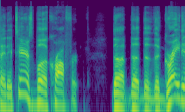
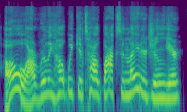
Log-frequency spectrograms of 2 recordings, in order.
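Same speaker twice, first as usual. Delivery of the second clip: higher-pitched mock-innocent imitation; imitating Lala D; 7 semitones higher than usual. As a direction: tease her with a raised, put-on sweet voice. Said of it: "She be, 'Oh".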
